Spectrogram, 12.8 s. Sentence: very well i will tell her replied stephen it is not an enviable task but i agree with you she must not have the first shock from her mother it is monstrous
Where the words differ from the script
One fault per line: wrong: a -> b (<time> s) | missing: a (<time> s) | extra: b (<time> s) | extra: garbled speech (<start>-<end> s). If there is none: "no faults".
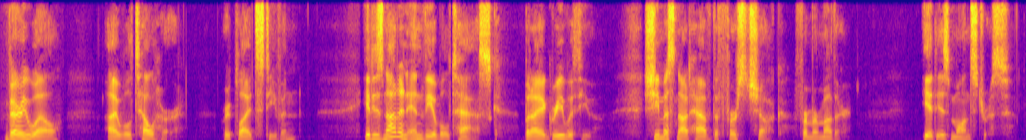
no faults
